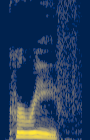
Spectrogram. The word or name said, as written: karif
